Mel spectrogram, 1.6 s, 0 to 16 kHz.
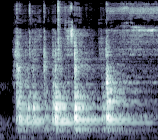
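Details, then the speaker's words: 2023 Honda Pilot, under 100 miles, after driving gravel roads; harsh metallic screech in bursts from a wheel, a rock caught between the brake disc and the metal dust shield, to be knocked loose with a zip tie. "Well, if anyone else out there has a 2023 Honda Pilot and it's making a terrible screeching noise, you most likely picked up a rock in between this metal bracket and this disc here."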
